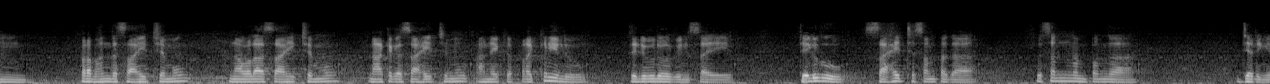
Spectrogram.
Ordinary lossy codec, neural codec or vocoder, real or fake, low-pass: none; codec, 16 kHz, 1.1 kbps, Voila-Tokenizer; fake; none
